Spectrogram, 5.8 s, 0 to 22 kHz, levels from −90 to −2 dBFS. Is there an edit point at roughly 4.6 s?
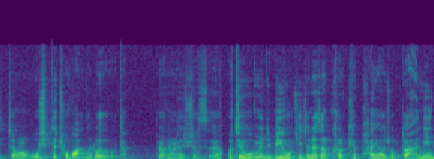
no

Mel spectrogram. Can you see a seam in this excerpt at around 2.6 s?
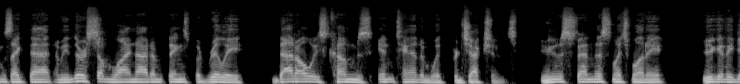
yes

